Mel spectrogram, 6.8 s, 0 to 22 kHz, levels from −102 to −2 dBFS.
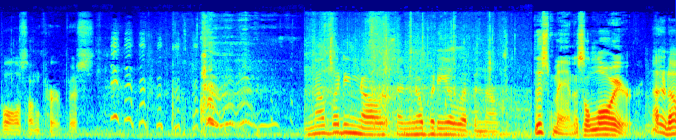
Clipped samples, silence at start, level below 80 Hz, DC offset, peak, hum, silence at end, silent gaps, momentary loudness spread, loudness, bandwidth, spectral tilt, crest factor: under 0.1%; 0 s; -66 dBFS; under 0.1%; -4 dBFS; none; 0 s; none; 20 LU; -23 LUFS; 16 kHz; -5 dB/octave; 20 dB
